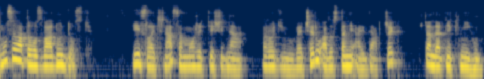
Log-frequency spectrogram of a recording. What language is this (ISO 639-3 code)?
slk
